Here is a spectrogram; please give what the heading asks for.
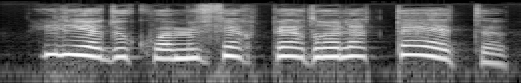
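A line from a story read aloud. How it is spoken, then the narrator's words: Mother exclaiming. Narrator (French): s'écria ma mère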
